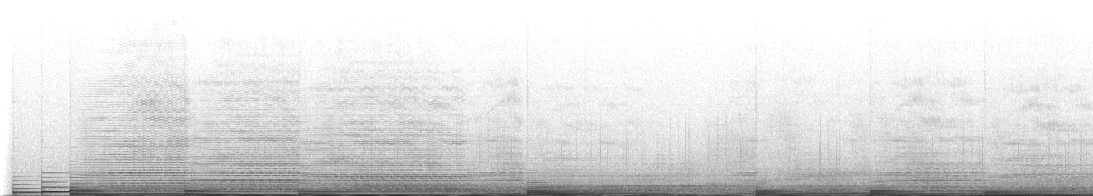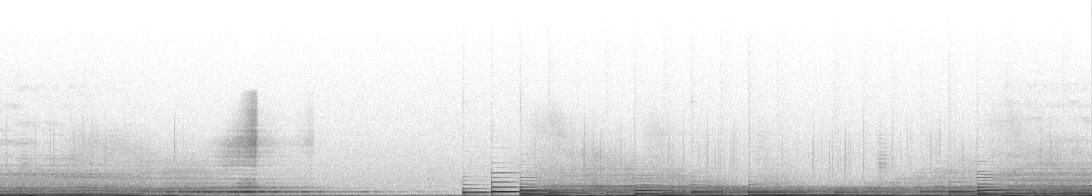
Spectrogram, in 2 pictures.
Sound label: Dark Solo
